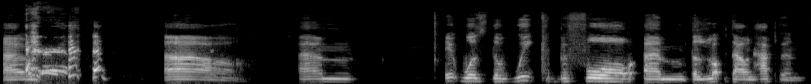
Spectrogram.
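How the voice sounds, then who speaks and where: Bright-voiced playful man in an interview. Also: medium pitch. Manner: playful, animated, quick to laugh. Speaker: guest, preacher. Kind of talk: casual interview.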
